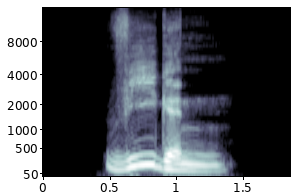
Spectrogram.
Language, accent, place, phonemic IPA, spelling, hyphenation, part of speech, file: German, Germany, Berlin, /ˈviːɡən/, wiegen, wie‧gen, verb, De-wiegen2.ogg
- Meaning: 1. to weigh; to be of a certain weight 2. to weigh; to measure the weight of 3. to move (something) from side to side; to sway; to shake; to rock 4. to chop (e.g. herbs); to mince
